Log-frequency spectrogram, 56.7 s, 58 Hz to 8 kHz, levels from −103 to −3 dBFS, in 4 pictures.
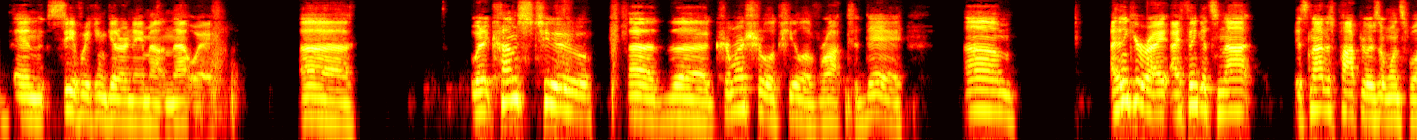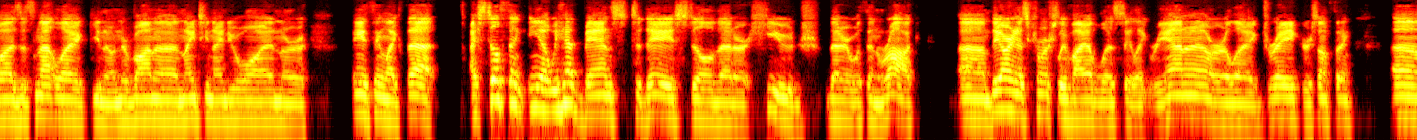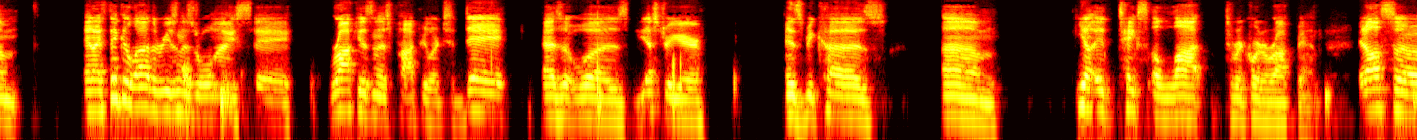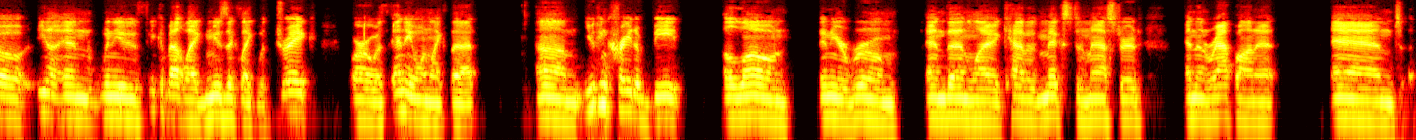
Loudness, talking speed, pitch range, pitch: -19 LUFS, 170 wpm, 120-150 Hz, 130 Hz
